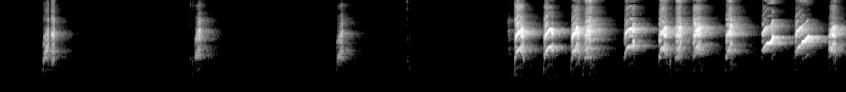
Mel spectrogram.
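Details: Sooty-headed bulbul, described as lonely and calling its companions, recording used as a lure: three spaced short sharp notes, then a dense burst of rapid harsh notes lasting about four seconds, with a faint low hum behind.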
